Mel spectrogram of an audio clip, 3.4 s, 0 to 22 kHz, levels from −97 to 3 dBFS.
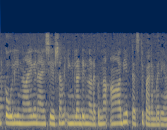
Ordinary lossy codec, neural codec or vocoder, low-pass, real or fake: none; none; none; real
